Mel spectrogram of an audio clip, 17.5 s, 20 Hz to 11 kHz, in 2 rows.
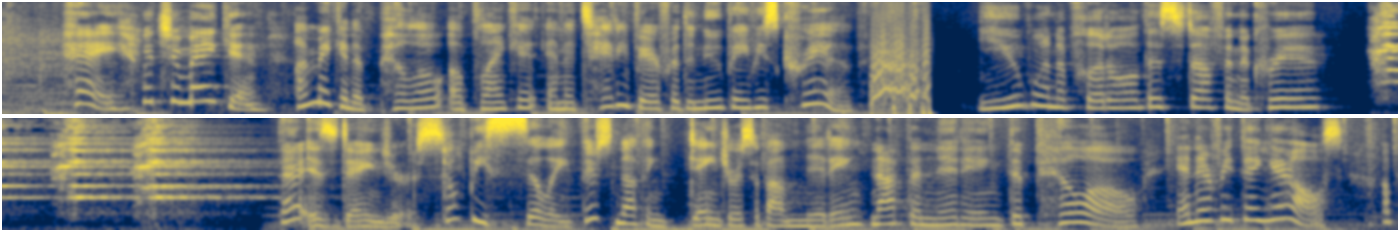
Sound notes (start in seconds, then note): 5.3 record scratch; 8.5 dramatic music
